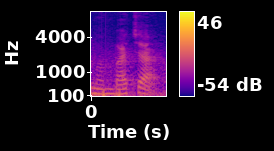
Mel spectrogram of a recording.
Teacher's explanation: proses pengimbuhan prefix imbuhan me pada dasar baca akan memunculkan bunyi sengau m yang semula tidak ada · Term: pemunculan fonem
